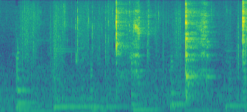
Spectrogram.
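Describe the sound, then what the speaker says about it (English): A spoon mixes a pinch of onion powder and pepper into an olive oil garlic salsa with tomatoes, soft scraping strokes with a few light clinks against the bowl, close and quiet. "And mix that up."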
